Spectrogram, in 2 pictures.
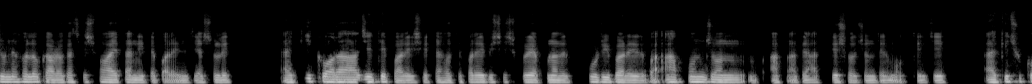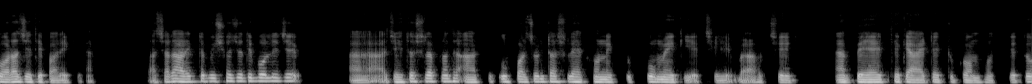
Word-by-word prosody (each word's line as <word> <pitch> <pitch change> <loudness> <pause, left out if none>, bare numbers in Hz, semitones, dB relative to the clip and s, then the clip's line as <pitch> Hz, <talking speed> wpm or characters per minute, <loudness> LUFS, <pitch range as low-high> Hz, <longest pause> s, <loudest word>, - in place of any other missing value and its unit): জন্য 120 -1 +3
হলেও 120 0 +3
কারো 100 0 +2
কাছে 105 +1 -4
সহায়তা 105 -2 0
নিতে 95 - -3
পারেন - - -2
যে 100 - -5
আসলে 105 +1 -1 0.6
আ - - +1
কি 140 - -1
করা 115 -1 +5 0.2
যেতে 120 +1 +3
পারে 95 0 +1
সেটা 100 0 -6
হতে 100 +1 -4
পারে 105 0 +1
বিশেষ 110 0 -9
করে 105 - +3
আপনার 105 -1 +1 0.3
পরিবারের 105 -4 +2
বা 105 - -1 0.2
আপনজন 115 -1 +2 0.5
আপনাদের 95 -1 -5
আত্মীয়স্বজনদের 95 -1 -3
মধ্যে - - -8
যে 95 - +2 0.5
আ - - +3
কিছু 125 +1 -1
করা 120 0 +5
যেতে 110 -2 +3
পারে 100 +1 0
কিনা। - - -14 0.6
তাছাড়া 120 +6 -1
আরেকটা 125 +2 +2
বিষয় 145 +2 +1
যদি 155 +1 +3
বলি 155 0 +4
যে 155 - +3 0.6
অ্যা 95 +1 -2
যেহেতু 110 +1 +2
আসলে 140 +2 +1
আপনাদের 140 0 +1
আর্থিক 110 +4 -3
উপার্জনটা 125 +1 +1
আসলে 125 0 0
এখন 120 0 +2
একটু 115 +1 -9 0.2
কমে 115 -3 +5
গিয়েছে - - -4 0.2
বা - - -2
হচ্ছে 105 +1 -4 0.6
আ - - +5 0.2
ব্যয়ের 110 -1 +6
থেকে 115 -1 +2
আয়টা 100 +1 -1
একটু 110 +1 -8
কম 100 -1 +3
হচ্ছে। 95 +3 -5
তো 125 - +5
110 Hz, 175 wpm, -23 LUFS, 100-120 Hz, 0.6 s, ব্যয়ের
